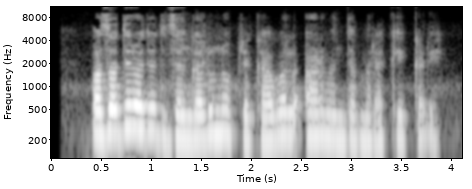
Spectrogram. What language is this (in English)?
Pashto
